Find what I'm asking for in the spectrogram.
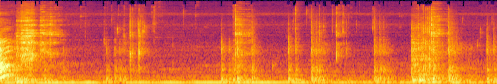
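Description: Orissa-style fish curry is stirred in a pot with scattered scraping and clinking strokes of the utensil. A steady low hum runs underneath throughout.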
